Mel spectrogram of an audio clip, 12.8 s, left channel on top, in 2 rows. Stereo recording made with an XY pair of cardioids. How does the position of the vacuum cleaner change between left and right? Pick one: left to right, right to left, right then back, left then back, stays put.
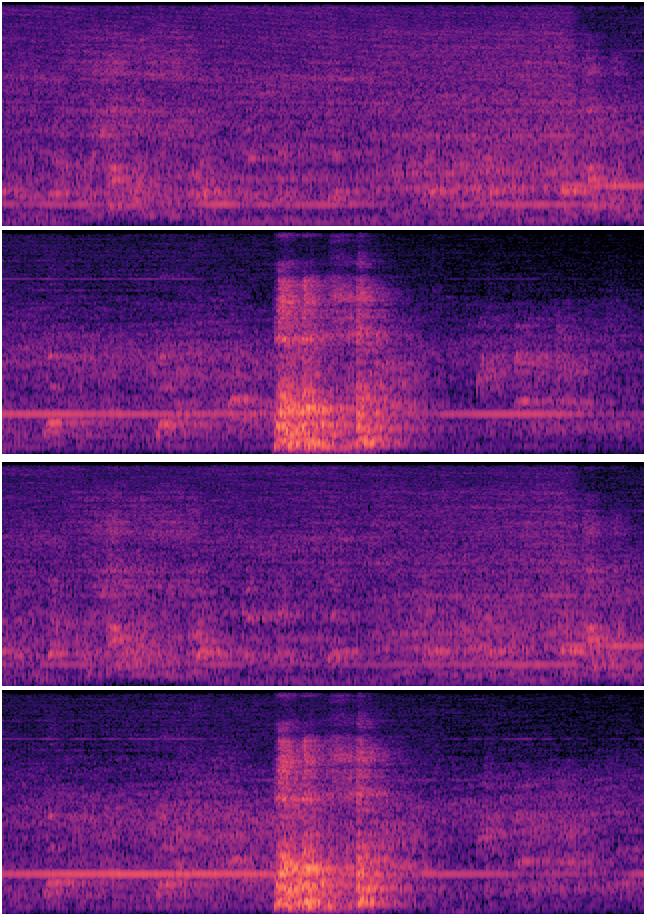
left to right.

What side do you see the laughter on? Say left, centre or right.
centre.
